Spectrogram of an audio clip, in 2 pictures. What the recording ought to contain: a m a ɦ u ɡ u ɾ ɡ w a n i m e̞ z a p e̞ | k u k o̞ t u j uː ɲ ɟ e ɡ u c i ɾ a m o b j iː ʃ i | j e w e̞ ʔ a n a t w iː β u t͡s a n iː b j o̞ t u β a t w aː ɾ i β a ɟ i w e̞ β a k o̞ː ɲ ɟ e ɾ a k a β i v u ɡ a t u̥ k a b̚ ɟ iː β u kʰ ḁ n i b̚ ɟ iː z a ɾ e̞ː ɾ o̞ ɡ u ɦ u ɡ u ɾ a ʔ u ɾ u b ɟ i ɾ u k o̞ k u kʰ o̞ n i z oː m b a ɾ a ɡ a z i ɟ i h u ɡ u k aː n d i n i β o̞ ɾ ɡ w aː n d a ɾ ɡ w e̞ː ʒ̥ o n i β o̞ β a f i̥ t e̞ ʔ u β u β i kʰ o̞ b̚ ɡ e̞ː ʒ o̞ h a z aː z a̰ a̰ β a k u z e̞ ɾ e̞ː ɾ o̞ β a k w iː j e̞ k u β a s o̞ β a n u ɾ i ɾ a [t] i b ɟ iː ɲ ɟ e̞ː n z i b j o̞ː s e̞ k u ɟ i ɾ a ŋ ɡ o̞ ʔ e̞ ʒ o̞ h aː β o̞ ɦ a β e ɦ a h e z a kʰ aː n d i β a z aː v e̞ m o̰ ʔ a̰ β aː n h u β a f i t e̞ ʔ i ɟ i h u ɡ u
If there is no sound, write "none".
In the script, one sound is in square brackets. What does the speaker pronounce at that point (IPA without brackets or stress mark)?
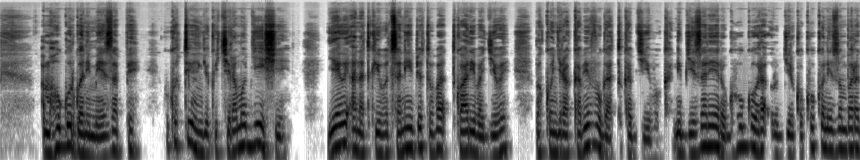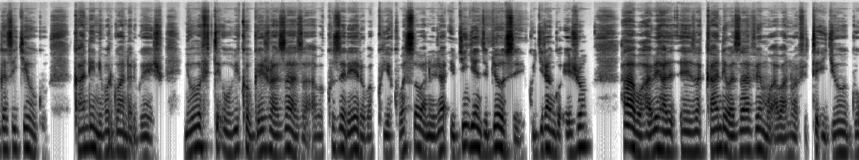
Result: ʔ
